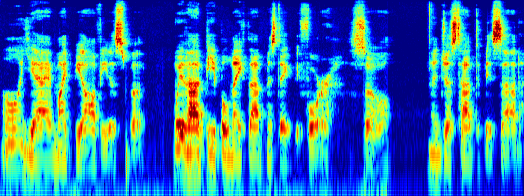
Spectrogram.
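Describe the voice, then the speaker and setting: A man acting in an ASMR roleplay as a mafia boss's son, a soft-spoken, hesitant and protective young man with gentle, measured delivery. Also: sits low, animated. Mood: measured, instructive.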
